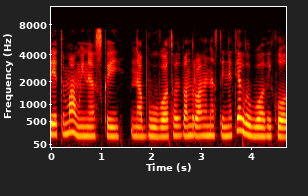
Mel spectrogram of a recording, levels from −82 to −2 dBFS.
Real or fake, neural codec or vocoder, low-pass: real; none; 7.2 kHz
